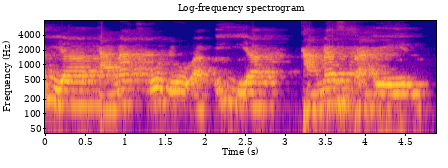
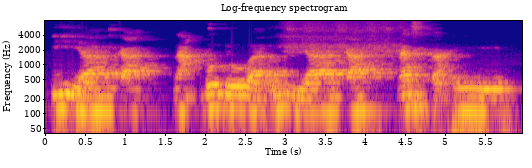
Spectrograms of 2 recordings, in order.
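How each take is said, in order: First: Iyyaka runs straight into the next word. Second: There is a short break after iyyaka. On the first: The speaker calls it wrong. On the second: The speaker calls it right. "ya agak berhenti"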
